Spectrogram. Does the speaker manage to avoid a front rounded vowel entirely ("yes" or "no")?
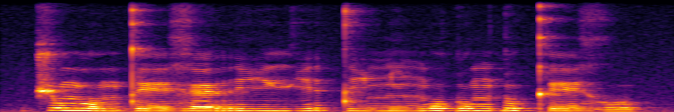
yes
